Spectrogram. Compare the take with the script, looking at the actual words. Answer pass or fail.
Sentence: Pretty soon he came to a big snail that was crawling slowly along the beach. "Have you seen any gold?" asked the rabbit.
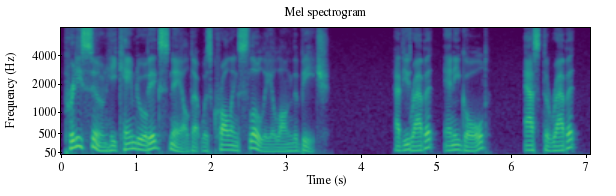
fail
